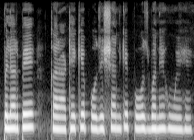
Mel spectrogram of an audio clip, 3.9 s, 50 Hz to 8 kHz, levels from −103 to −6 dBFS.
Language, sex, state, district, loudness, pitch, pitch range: Hindi, female, Madhya Pradesh, Bhopal, -16 LUFS, 225 Hz, 220-235 Hz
